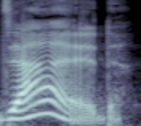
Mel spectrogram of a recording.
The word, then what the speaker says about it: dead: And dead, it's said like bed, not bead. For goodness sakes, don't call it deed.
